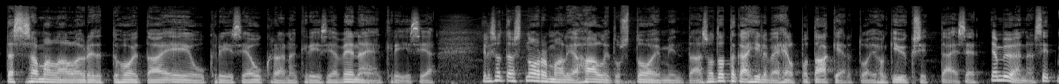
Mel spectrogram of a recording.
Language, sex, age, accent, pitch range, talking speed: Finnish, male, 30-49, native, 95-125 Hz, 155 wpm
